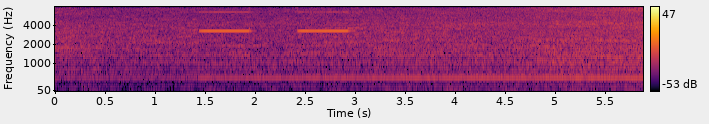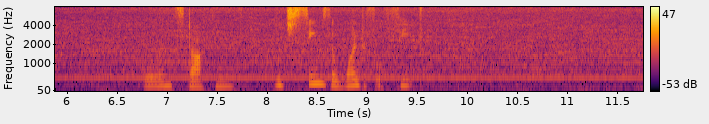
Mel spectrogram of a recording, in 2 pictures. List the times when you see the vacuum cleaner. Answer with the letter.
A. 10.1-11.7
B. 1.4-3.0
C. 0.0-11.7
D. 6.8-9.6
C.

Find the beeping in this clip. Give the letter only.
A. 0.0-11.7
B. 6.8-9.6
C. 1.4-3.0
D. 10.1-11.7
C.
